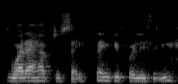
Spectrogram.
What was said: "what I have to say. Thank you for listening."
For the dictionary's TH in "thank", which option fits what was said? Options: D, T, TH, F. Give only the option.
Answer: T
